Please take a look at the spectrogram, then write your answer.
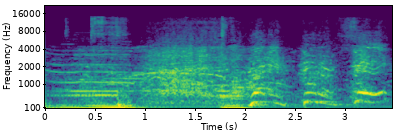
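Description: A loud, dense crowd din at a live after-party performance in Sydney, Australia, with heavy low-end booming and several raised voices shouting and calling out over the steady roar, as the performer stops mid-performance to call out a man in the crowd.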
